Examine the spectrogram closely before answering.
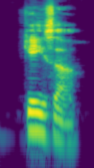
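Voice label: "geezer", Australian English; pronunciations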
